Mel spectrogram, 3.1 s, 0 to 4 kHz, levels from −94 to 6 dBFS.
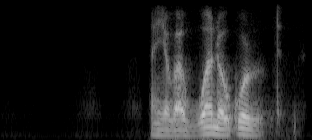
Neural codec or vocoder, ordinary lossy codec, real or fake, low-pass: codec, 16 kHz, 0.3 kbps, FocalCodec; Opus, 64 kbps; fake; 3.6 kHz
